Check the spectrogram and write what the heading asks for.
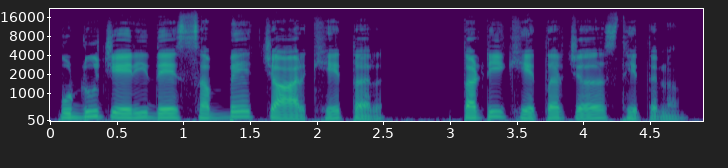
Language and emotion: Dogri, neutral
